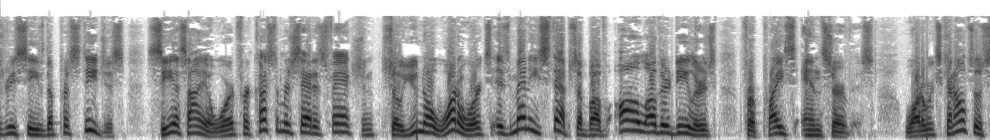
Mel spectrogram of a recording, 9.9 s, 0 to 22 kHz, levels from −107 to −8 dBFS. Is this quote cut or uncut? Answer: uncut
